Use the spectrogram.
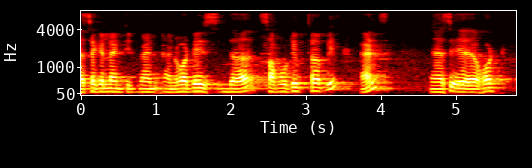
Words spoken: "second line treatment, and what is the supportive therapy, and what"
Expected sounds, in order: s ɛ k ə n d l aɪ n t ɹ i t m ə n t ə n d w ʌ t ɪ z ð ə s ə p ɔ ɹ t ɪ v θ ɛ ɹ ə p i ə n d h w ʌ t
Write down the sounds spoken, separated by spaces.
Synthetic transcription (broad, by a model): s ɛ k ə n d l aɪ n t i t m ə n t ə n d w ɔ t ɪ z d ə s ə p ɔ ɹ t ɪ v t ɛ ɹ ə p i ə n d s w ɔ t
